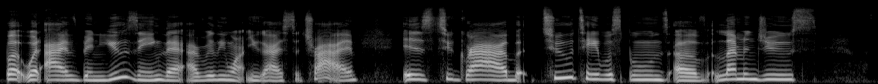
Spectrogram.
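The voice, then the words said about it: Raspy, hoarse voice. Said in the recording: “I even am developing a bit of a cough ... You can actually hear the raspiness in my voice.”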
